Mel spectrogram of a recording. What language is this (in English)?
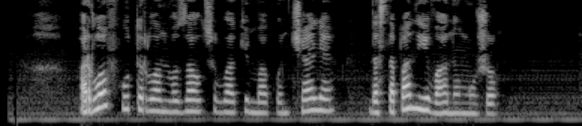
Mari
